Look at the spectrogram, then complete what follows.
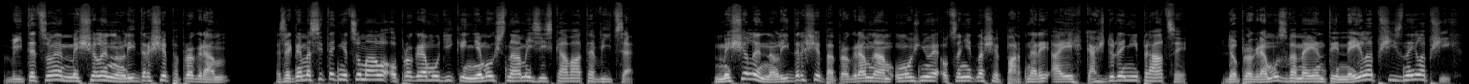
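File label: Czech, male, e-learning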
